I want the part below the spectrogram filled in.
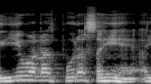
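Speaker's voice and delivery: ordinary talk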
